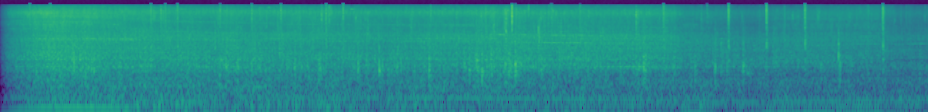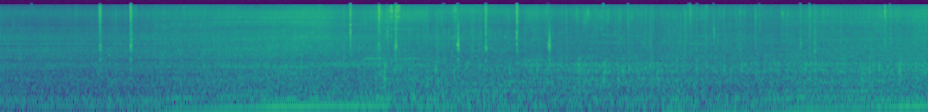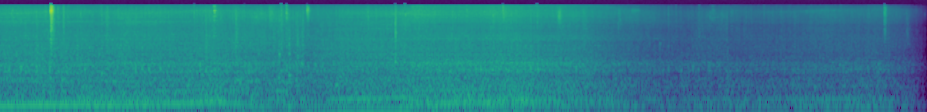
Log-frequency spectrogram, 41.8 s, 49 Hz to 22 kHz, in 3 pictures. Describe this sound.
03.08.2011: fourth day of the research project about truck drivers culture. On the way to weight truck loaded with blackcurrant. From the field to some agro-company.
